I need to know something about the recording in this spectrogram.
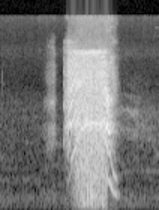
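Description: A toddler's short, harsh shriek about a second in, rough and noisy rather than clear, trailing down in pitch at the end.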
